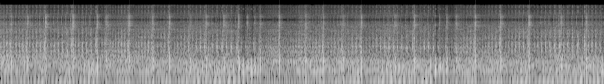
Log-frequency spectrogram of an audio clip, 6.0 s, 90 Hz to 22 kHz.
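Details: Yamaha YZ250 two-stroke at idle: sharp regular ticks about four per second over an uneven idle; owner heard it could be the power valve or a worn top end needing replacement; cause unconfirmed.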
